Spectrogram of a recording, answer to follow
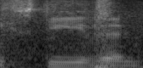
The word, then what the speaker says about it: Stephen: And hey, Stephen, is it Stephen or Stefan? I honestly don't know with all the different countries and stuff going around. So it could be pronounced so many different ways. But anyway, what's up? I am paying attention. Like a V, Steven.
